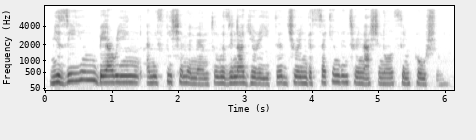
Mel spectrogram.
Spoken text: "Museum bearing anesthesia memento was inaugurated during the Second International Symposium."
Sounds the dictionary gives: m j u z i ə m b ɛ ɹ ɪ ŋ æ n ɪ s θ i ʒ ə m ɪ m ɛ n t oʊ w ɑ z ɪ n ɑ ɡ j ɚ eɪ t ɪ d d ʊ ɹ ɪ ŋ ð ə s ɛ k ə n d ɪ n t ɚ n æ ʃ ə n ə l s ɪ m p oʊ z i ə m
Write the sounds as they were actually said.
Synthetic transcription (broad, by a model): m j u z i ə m b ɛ ɹ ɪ ŋ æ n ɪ s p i ʃ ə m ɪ m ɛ n t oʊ w ɑ z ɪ n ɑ ɡ j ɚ eɪ t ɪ d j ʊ ɹ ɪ ŋ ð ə s ɛ k ə n d ɪ n t ɚ n æ ʃ ə n ə l s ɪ m p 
